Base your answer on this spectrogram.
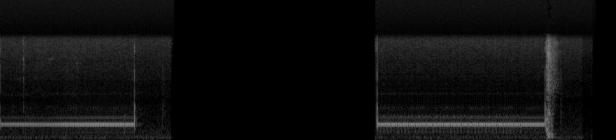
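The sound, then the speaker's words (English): Telephone line tones follow a speed-dialed call: two long, steady, mid-pitched tones separated by a stretch of silence, each ending with a sharp click. “Let's see if he answers first. Let's see. Got him on the speed dial.”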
